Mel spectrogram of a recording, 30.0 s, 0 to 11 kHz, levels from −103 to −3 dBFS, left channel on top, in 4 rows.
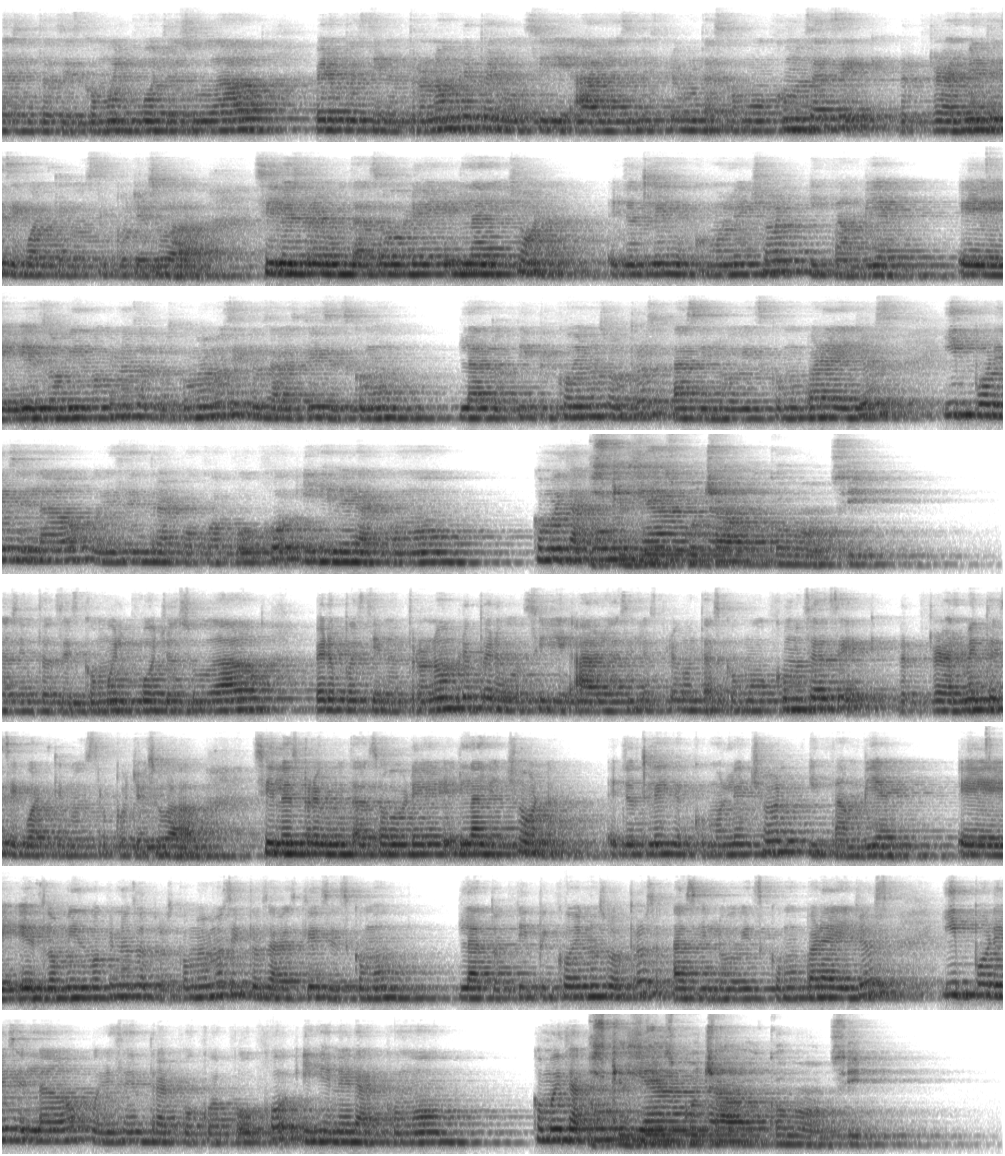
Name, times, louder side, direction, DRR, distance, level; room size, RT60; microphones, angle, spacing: voice 1, 0.0-6.4 6.7-11.7 12.1-14.2 14.7-18.1 18.4-25.8 26.5-28.1, equal, 50° right, 1 dB, 1.3 m, -28 dB
voice 2, 26.9-29.0, right 2 dB, 30° right, 4 dB, 0.8 m, -30 dB
7.6 x 4.5 x 6.4 m, 1.5 s
head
